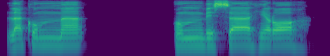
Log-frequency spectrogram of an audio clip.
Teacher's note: shortening the duration of the gunna when it is merged or concealed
